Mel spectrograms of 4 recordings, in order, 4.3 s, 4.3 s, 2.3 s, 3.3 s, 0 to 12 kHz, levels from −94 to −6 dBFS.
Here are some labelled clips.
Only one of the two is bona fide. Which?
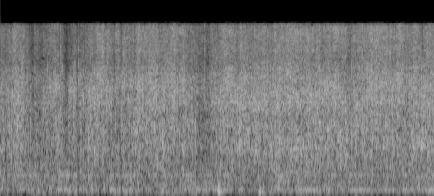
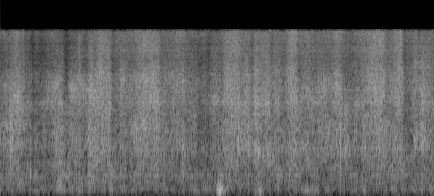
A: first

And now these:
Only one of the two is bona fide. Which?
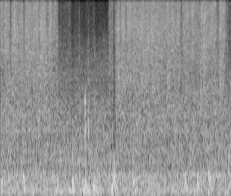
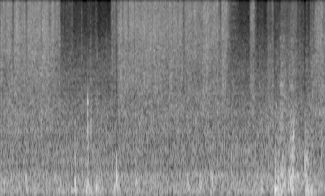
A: first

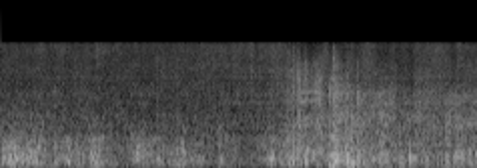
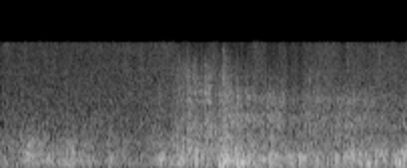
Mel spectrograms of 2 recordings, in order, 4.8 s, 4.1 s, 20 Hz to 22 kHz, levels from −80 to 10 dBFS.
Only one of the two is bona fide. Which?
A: second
